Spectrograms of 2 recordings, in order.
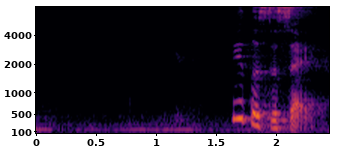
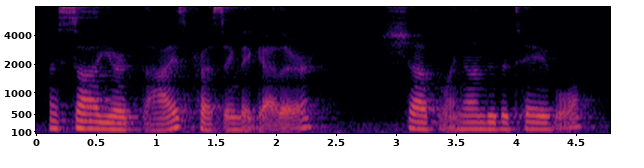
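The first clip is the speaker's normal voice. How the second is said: normal talking voice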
